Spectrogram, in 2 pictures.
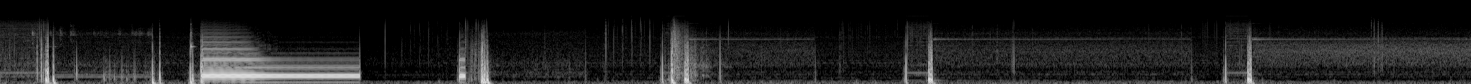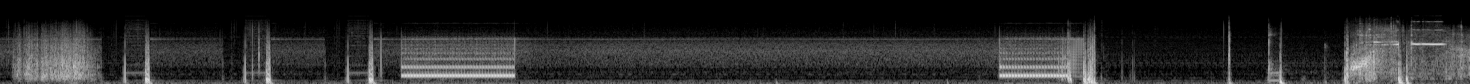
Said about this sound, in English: It's pretty quiet, it whooshes, and often there's also a high-pitched tone singing along with the voice, and the ringtones, of course. Here's a ringing number in 867 Hinton, which also goes out on a Mystery Type 3 trunk.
